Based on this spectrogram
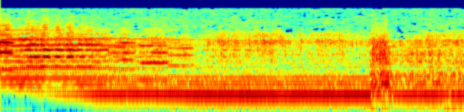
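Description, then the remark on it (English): A car engine drones steadily at high revs, loud, holding one strong pitch throughout with a brief rushing swell near the end, as the car races in driving rain along a narrow cliff road in the English countryside. No one speaks. “An hour later, you're racing across the English countryside, the rain driving against you as the car swerves perilously along the narrow cliff road.”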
